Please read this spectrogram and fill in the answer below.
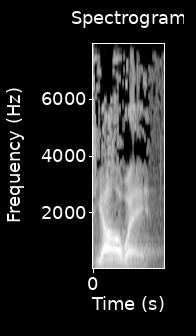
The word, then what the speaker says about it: Yahweh: Most of you have probably heard it pronounced Yahweh.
